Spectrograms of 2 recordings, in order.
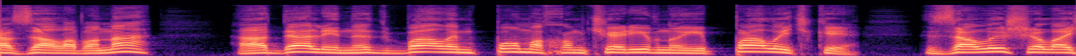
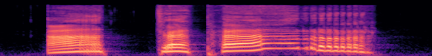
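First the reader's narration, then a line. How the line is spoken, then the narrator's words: Triumphant voice. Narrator (Ukrainian): промовила вона тріумфальним голосом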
